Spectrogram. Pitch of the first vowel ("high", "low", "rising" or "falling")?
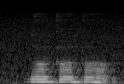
low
